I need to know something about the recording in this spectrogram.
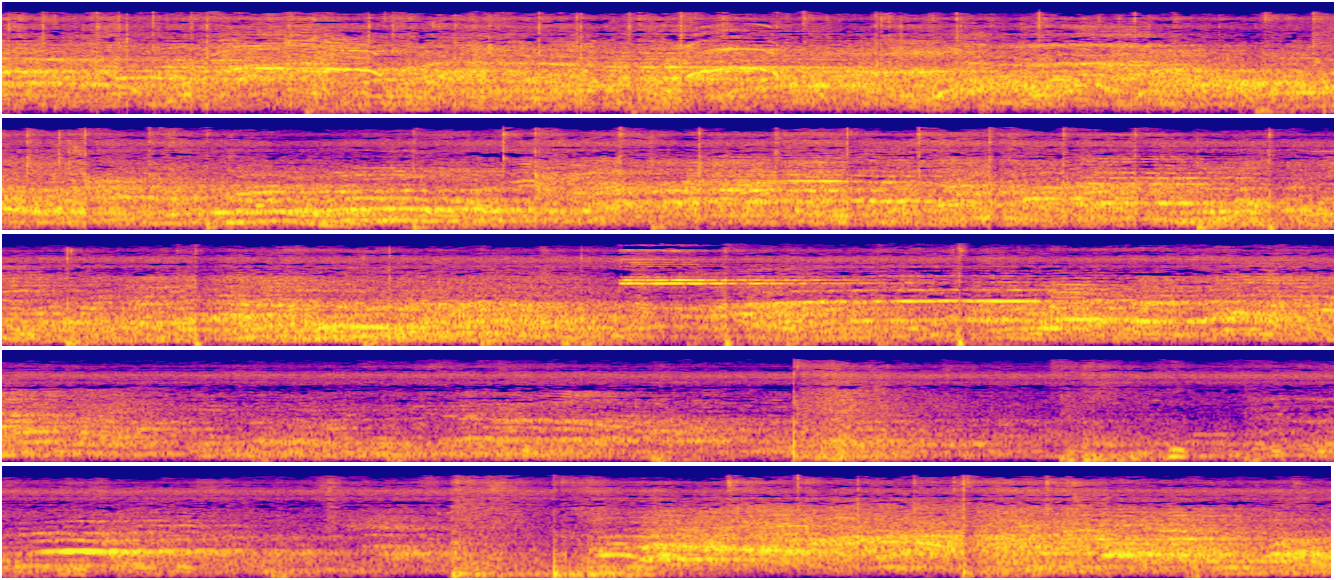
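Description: A crowd of spectators chatters and cheers loudly in an echoing hall.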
